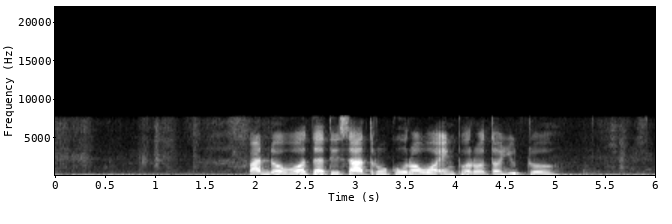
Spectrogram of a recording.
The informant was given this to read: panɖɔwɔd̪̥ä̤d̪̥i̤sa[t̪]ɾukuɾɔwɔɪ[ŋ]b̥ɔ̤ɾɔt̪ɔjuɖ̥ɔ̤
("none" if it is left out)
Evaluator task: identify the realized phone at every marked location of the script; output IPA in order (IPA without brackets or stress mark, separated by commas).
t̪, ŋ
